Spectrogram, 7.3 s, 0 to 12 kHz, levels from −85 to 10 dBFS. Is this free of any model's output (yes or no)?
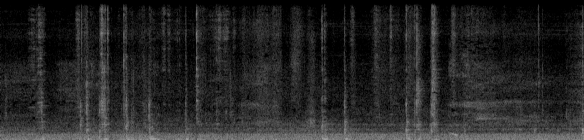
yes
